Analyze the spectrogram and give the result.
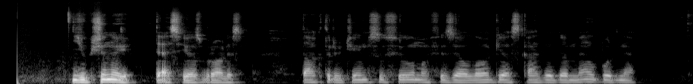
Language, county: Lithuanian, Vilnius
